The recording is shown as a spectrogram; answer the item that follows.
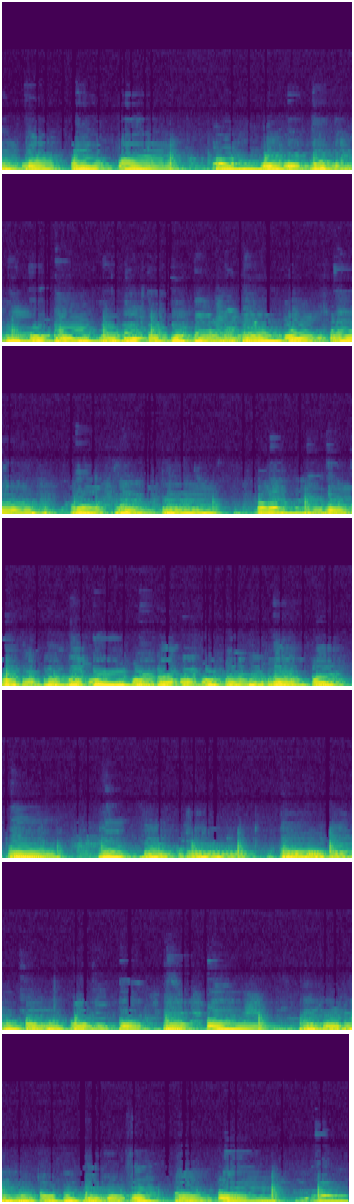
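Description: Several acoustic guitars playing a tune together: a melody of plucked notes over chords and low bass notes, in a steady rhythm.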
